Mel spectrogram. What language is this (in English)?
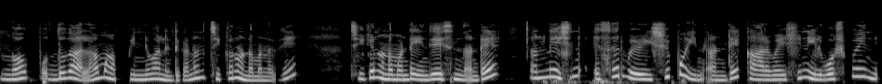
Telugu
